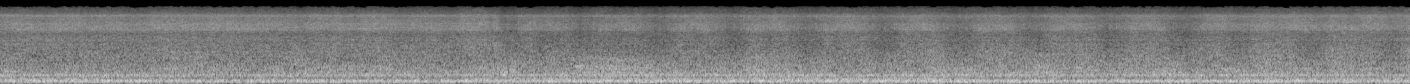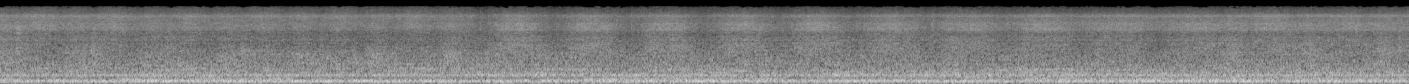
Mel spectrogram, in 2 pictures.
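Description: CNC laser cutting machine cutting thin sheet steel: a steady loud hiss with an even hum, and a faint pulsing about twice a second through the middle.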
